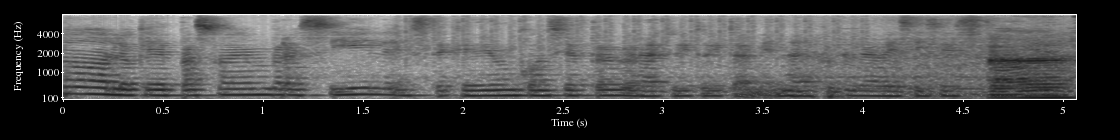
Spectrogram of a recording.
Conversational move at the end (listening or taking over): taking over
